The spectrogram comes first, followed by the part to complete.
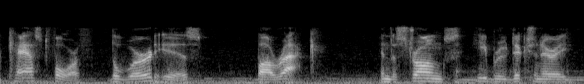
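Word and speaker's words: ברק: brightness or a glittering the hebrew word is Barack so lightning or a flash of light in Hebrew is pronounced Barack or Barack now consider this amazing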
